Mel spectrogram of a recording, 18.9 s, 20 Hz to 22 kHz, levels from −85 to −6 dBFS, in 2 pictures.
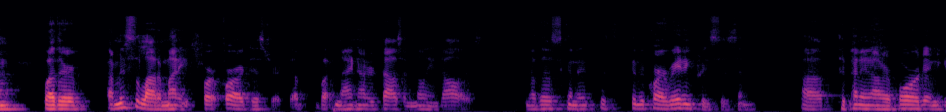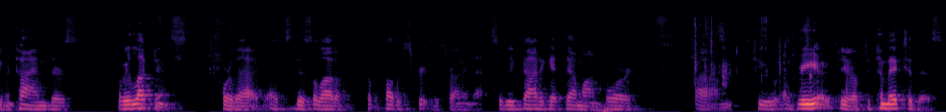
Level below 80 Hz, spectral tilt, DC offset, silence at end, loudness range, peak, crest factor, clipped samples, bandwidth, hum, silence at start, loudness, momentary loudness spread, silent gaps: -76 dBFS; -7 dB/octave; under 0.1%; 0.05 s; 8 LU; -20 dBFS; 22 dB; under 0.1%; 12 kHz; none; 0 s; -42 LUFS; 18 LU; none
